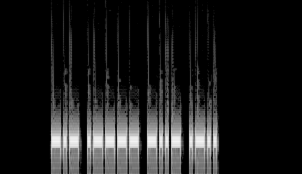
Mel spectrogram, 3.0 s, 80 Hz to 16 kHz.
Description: Morse code, heard as a keyed tone, about 40 wpm, 700 Hz. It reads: K1XL
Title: USA Call Signs - 6x Character Spacing - 40wpm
